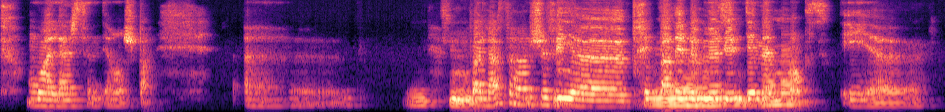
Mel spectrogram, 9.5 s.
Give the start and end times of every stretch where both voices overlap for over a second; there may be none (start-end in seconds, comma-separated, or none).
6.5-8.0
